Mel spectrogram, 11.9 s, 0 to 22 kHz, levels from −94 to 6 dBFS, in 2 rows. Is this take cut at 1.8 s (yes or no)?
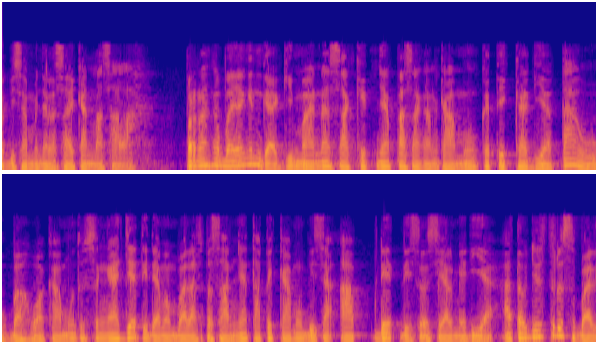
yes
